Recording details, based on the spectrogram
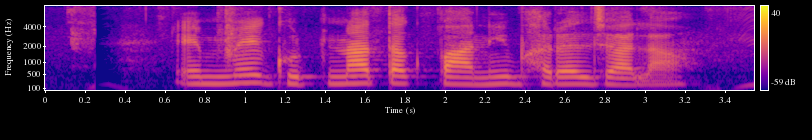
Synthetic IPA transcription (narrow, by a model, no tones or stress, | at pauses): ɪmːẽɡʱʊʈnat̪ɐkpaːnibʱɐɾəld͡ʒaːla̰ː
